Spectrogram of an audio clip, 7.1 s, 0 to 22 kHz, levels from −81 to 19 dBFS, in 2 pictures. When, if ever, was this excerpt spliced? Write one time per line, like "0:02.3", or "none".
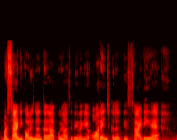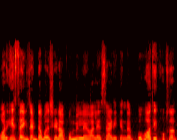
none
